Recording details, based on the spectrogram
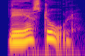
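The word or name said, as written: lærestol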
